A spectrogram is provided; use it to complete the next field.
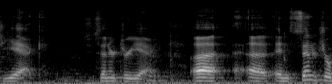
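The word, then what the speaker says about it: Jech: a problem and it's he spell it je CH pronounced yak senator yeah uh and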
